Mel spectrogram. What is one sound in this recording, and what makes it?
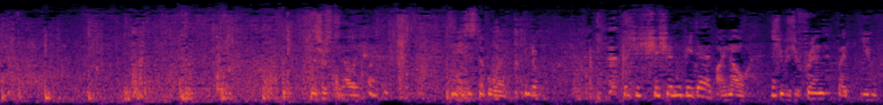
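A young man sobs and cries loudly up close.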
